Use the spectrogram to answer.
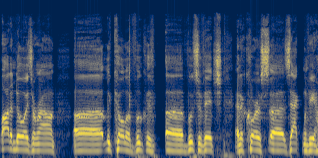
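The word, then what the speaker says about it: Vučević: You pronounced it correctly. It's Vucevic.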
